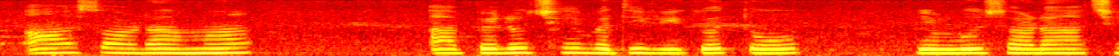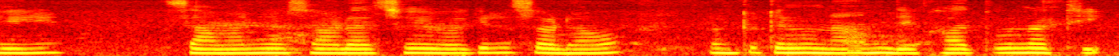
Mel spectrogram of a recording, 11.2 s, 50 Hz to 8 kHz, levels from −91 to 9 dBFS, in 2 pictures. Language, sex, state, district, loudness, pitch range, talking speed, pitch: Gujarati, female, Gujarat, Valsad, -14 LUFS, 220-235 Hz, 115 wpm, 225 Hz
